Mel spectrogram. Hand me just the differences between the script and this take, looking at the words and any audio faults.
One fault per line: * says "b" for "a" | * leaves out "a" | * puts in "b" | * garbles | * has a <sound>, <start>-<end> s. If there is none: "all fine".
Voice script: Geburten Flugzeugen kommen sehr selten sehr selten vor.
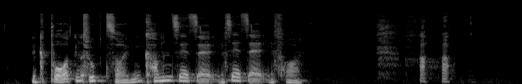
* has a laugh, 3.8-4.6 s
